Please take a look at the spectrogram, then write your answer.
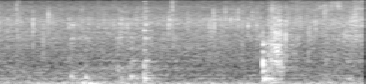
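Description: Chili powder, turmeric and green chilies being stirred in a hot oiled pan, soft scraping strokes over a constant low sizzle, close and moderate, with a sharper scrape near the end.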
